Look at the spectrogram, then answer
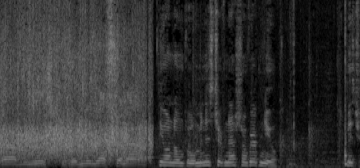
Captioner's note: some Applause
